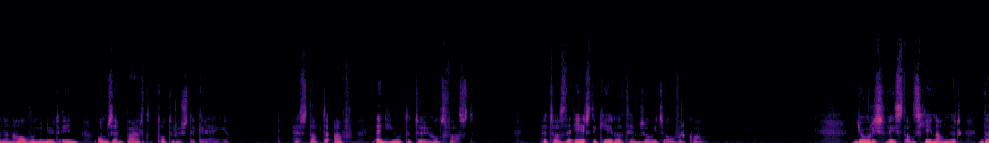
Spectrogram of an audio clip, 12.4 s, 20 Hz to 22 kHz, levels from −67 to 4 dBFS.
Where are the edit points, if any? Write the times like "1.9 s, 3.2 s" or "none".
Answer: none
